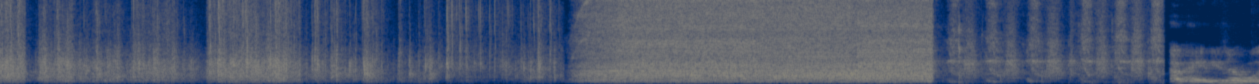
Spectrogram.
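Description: A small handheld pump draws air out of a vacuum storage bag of bedding, producing a bright, steady hiss for several seconds, framed by bursts of rustling and rubbing fabric before and after.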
